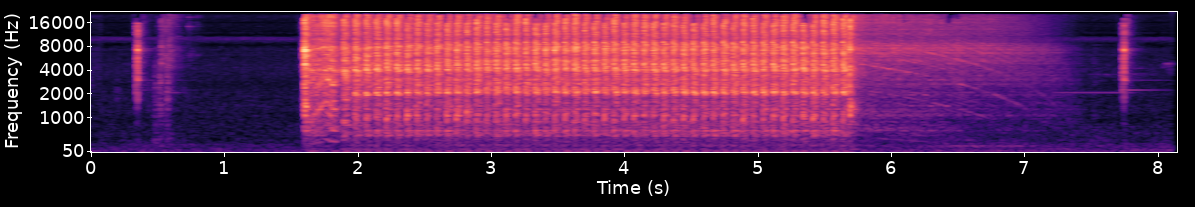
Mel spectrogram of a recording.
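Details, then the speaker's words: 2011 Toyota Tacoma 4.0 L V6 cranked on a Lectron S10 4000 A jump pack alone, main battery disconnected: strong even starter cranking about 200 per minute for roughly four seconds, engine turning briskly but not firing. "I'm going to give at least 5 good long cranks just to show that this jump pack will crank this engine without the help of the battery, of the main truck battery."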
